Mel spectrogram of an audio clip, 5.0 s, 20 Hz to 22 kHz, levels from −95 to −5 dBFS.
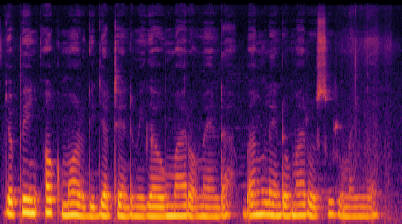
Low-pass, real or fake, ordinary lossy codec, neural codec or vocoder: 19.8 kHz; real; none; none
